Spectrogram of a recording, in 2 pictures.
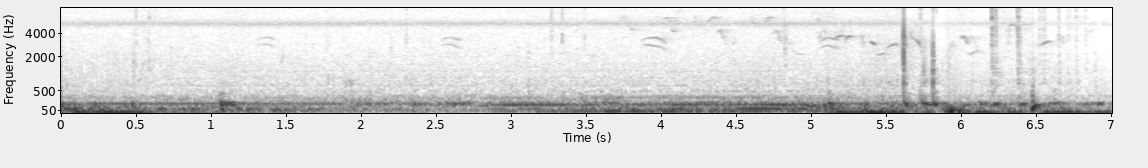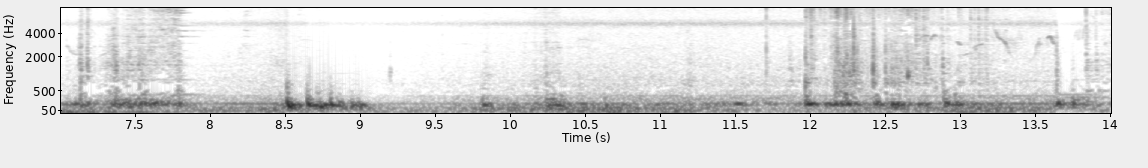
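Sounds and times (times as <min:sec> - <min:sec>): low steady rumble: 0:00.0 - 0:14.0
small birds chirping: 0:01.2 - 0:07.3, 0:12.5 - 0:13.8.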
